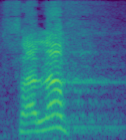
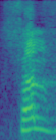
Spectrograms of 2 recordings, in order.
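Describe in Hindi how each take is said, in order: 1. L के बाद एक छोटा स्वर है। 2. L के बाद कोई स्वर नहीं है। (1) "लाम को जबर पढ़ना है" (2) "सल्फ नहीं"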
